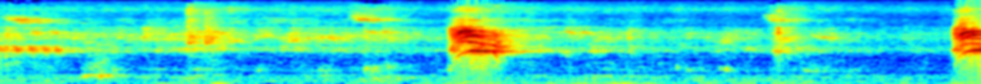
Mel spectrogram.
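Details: Female White-necked Thrush performing male-like song while warming up: soft chattering and twittering at first, then sudden loud harsh harmonic bursts near the middle and at the end.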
